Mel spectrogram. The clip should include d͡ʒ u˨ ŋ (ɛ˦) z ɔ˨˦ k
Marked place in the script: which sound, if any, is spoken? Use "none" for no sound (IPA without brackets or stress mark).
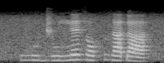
ɛ˦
